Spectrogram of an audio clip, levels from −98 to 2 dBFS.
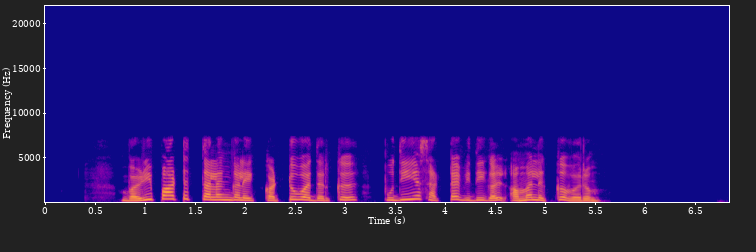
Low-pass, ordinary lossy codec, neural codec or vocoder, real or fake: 7.2 kHz; none; none; real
